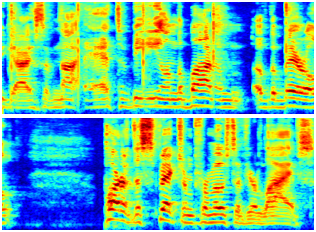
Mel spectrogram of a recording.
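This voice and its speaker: The recording is very clean, with a silent background. In it, a man talks at a moderate pace. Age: 30s. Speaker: video blogger. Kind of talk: personal vlog monologue. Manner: repetitive, halting.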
